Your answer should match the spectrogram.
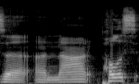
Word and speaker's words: Polis: All right, so Polis is Polis Institute, P-O-L-I-S, like the North Polis cold. It's the way to pronounce it if you see it written.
